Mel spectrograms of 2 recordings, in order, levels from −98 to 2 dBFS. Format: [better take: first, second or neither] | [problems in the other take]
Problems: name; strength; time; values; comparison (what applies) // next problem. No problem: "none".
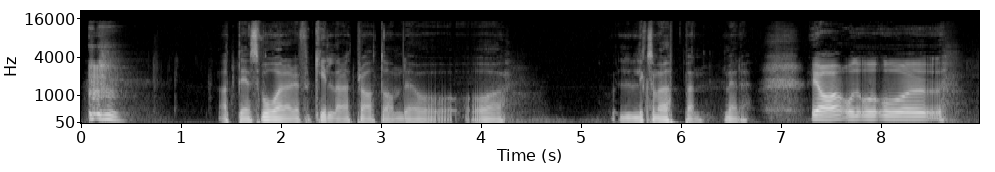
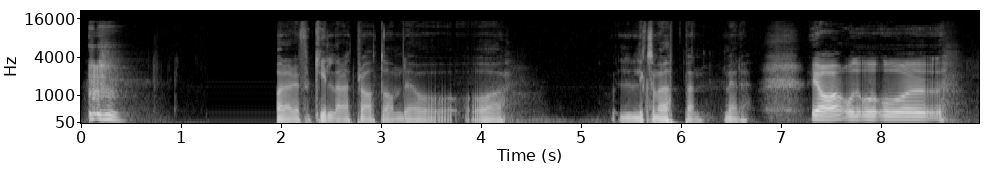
first | audio freezing; at 1.5 s for 0.5 s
